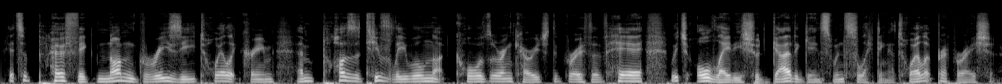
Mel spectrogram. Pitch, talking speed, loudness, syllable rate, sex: 125 Hz, 180 wpm, -19 LUFS, 5.3 syllables/s, male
